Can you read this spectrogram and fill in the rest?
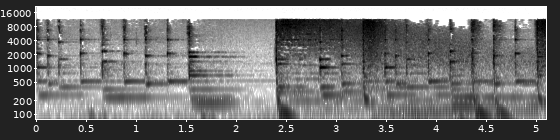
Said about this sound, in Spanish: Escuchen este audio. Hay un celular.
